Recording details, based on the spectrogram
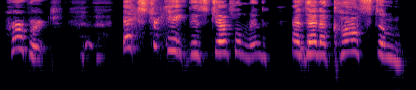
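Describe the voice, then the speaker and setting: Woman acting a shrill, haughty old mother. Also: expressive, unhurried, a bit bright, full character voice. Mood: imperious. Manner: haughty, formal, theatrical. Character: imperious, easily vexed old mother, grande dame. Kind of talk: comic old-time radio play acting.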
